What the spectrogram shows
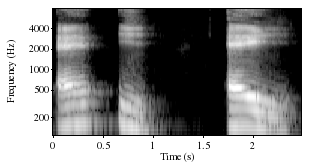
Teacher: So the jaw closes, A, and the tongue moves upward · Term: off glides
